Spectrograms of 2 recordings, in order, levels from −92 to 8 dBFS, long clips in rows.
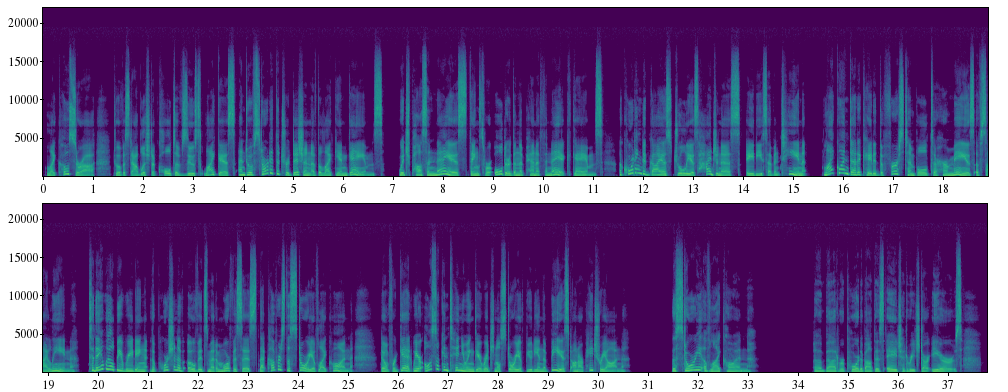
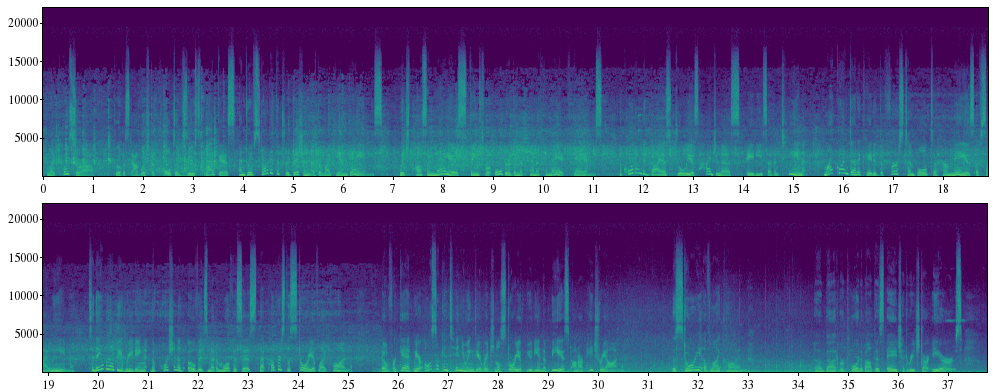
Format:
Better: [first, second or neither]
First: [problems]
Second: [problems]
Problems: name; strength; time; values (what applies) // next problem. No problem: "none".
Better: first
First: none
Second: traffic noise; loud; throughout; 6 dB below the speech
